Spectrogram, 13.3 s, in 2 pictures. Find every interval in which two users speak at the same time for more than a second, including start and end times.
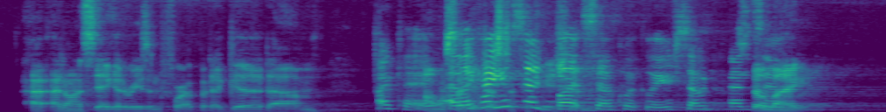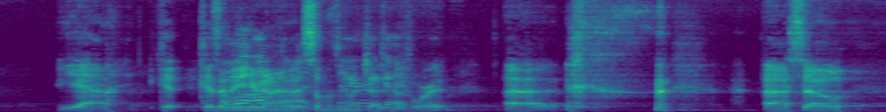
3.2-4.5, 8.3-9.7

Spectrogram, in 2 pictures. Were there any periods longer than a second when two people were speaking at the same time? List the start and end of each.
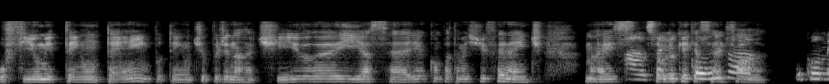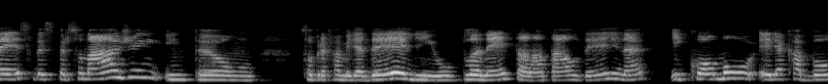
6.2-7.5

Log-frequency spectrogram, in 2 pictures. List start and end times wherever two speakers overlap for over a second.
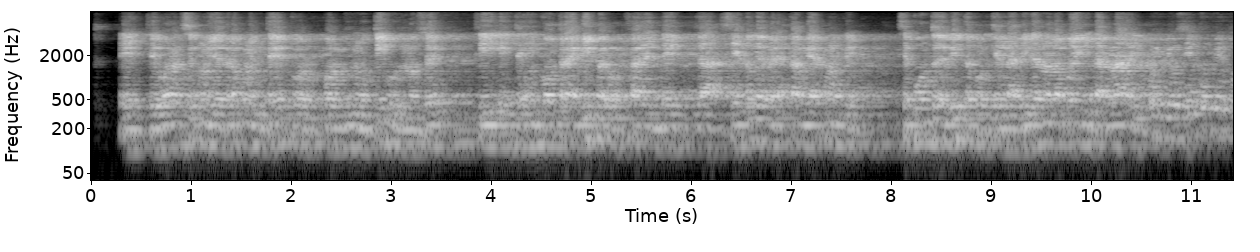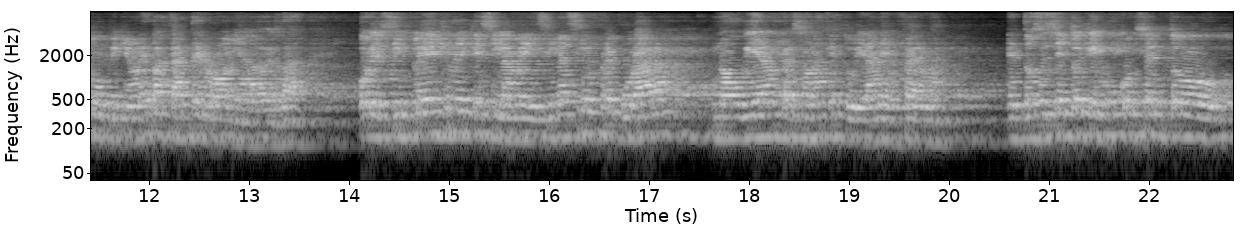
none

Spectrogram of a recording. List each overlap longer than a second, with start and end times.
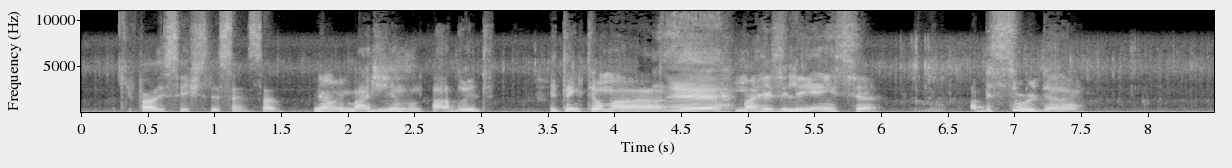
none

